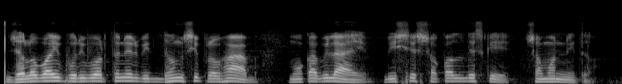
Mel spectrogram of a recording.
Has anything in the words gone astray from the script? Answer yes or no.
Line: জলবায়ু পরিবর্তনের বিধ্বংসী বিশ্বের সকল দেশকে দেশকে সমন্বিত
yes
